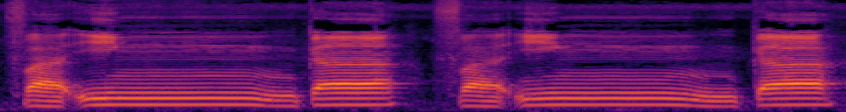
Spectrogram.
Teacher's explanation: Di bagian ingnya itu kita tahan kita panjangkan sejenak. Kira-kira sepanjang dua harakat. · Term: dengungkan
